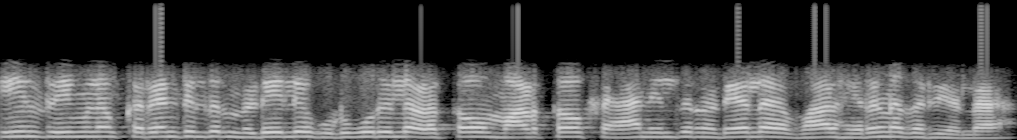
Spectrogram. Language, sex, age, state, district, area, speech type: Kannada, female, 45-60, Karnataka, Gulbarga, urban, conversation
